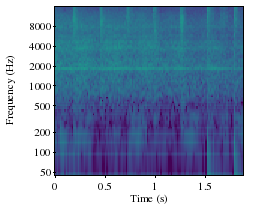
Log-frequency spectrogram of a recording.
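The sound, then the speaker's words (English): A hair dryer blows with a loud, steady whoosh over the sound of an animated TV program, the Peanuts Halloween special, unbroken throughout, with two brief low thumps near the end. “Her hairdryer whooshing loudly over the sound of the animated program that was abruptly interrupted by an emergency news bulletin.”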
